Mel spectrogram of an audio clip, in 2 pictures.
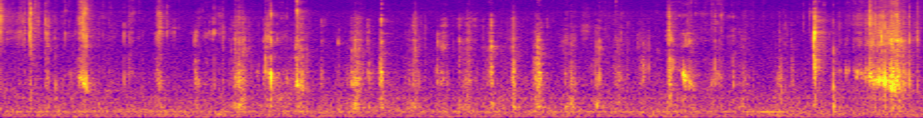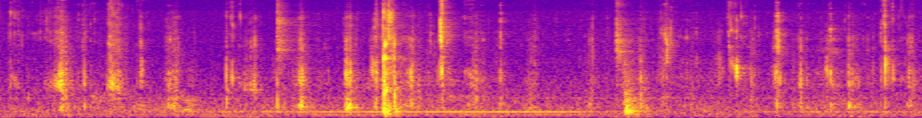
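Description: Close-miked chewing of crispy fried chicken, a steady run of small crunches several per second, with a denser crunching bite about nine seconds in and the loudest crunch about thirteen seconds in.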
